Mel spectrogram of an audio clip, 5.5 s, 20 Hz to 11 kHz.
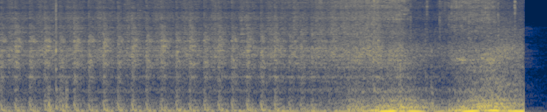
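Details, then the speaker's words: Volvo 740 with a warm-start problem for about a year, cranking long when warm (15 minutes to two hours after running), fine hot or cold; starter churns about four seconds before catching and revving; fault is the injectors. "so why am I going to take out the injectors I started to have a warm start issue with this car maybe about a year ago or so"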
